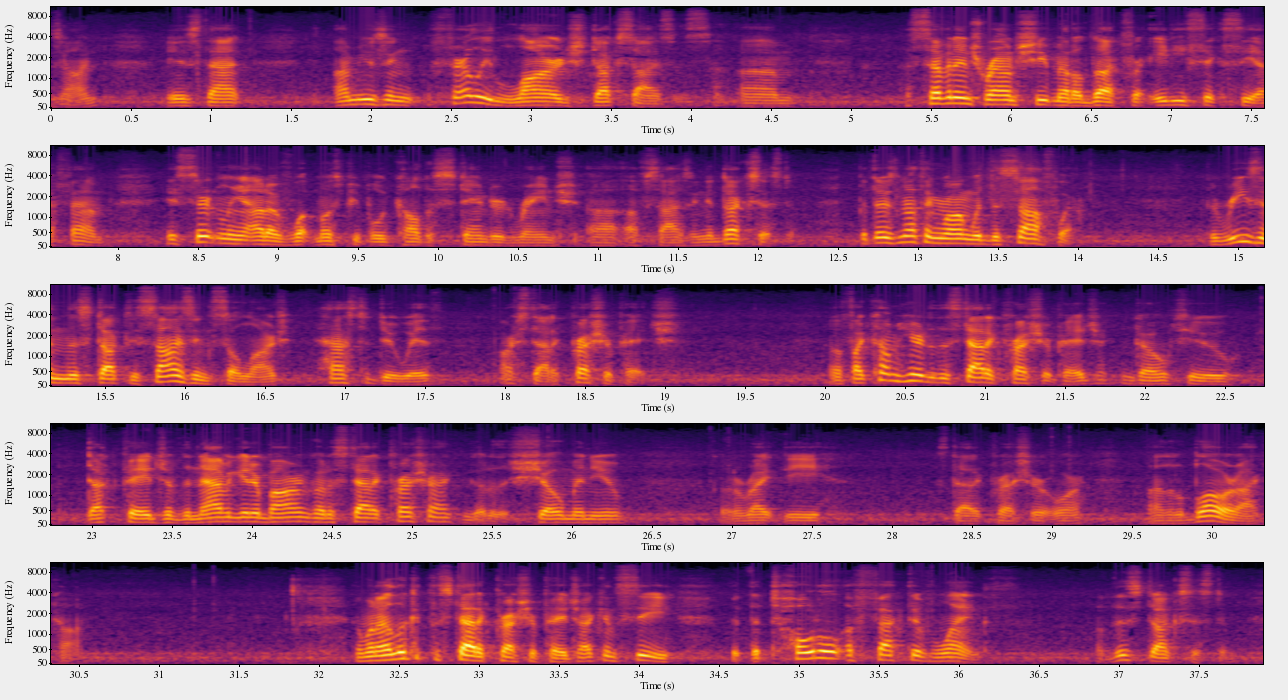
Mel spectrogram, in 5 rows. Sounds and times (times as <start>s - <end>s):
Speech: 0.0s - 4.7s, 5.3s - 14.1s, 14.8s - 19.2s, 20.0s - 27.7s, 28.3s - 30.6s, 32.2s - 37.8s.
